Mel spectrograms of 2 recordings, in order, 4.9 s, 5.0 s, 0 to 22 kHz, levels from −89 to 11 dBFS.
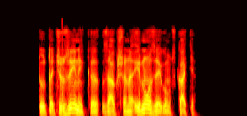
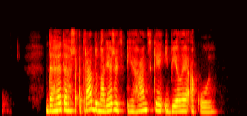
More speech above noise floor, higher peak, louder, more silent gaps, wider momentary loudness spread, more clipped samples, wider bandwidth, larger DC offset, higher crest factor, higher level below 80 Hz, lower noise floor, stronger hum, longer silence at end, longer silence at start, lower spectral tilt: first, over 76 dB vs 63 dB; about the same, 0 dBFS vs -2 dBFS; first, -14 LUFS vs -18 LUFS; neither; second, 6 LU vs 10 LU; neither; first, 10.5 kHz vs 8 kHz; neither; about the same, 16 dB vs 16 dB; first, -40 dBFS vs -56 dBFS; first, under -90 dBFS vs -79 dBFS; neither; first, 1.05 s vs 0.65 s; second, 0.8 s vs 0.95 s; about the same, -6.5 dB/octave vs -6 dB/octave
